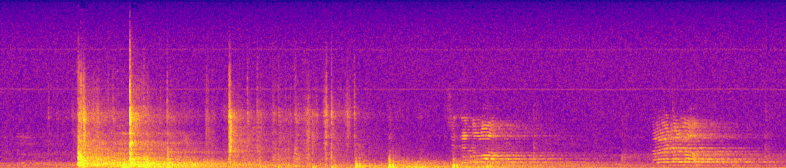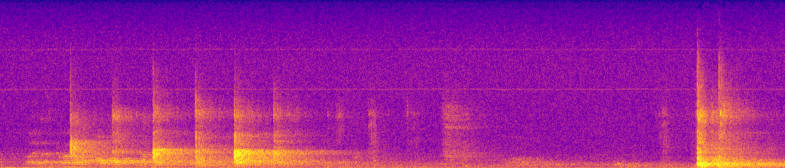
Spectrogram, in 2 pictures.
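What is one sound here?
A tennis ball is struck with a racket, echoing in a large hall.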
